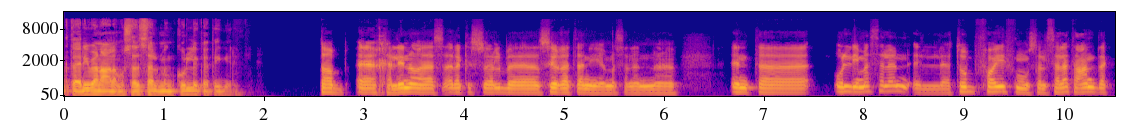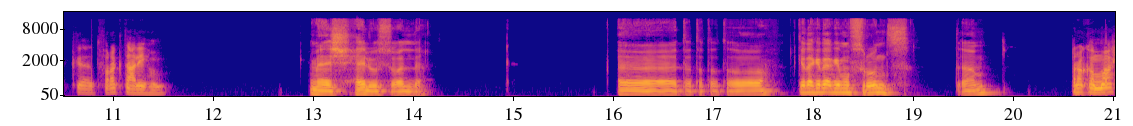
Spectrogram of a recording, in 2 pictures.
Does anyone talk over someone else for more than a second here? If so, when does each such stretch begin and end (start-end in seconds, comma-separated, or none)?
none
